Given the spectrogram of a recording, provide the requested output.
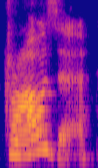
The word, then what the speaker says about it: Krause: We pronounce it Krause, which is an Afrikaans surname.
